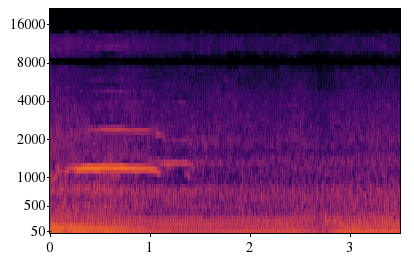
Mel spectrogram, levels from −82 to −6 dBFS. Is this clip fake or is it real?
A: fake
